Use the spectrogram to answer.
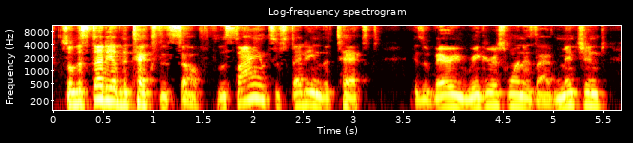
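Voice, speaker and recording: Male preacher, Islamic lecture, husky voice, lively swooping intonation, explanatory, emphatic repetition, rhetorical asides. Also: fairly high pitch, a little fast. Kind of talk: religious lecture, teaching.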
